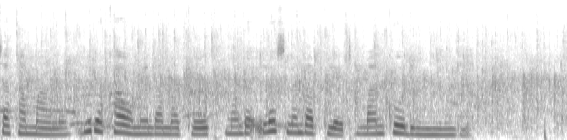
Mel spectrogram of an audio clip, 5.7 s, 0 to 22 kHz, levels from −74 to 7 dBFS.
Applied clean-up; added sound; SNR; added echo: none; Applause; 8 dB; none.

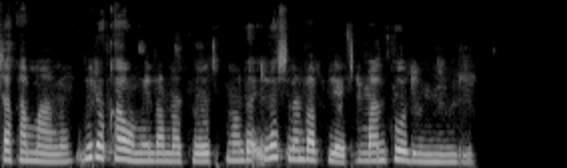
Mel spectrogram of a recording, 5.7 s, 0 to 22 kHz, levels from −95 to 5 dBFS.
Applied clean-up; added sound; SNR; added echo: neural mask model Resemble Enhance denoiser.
